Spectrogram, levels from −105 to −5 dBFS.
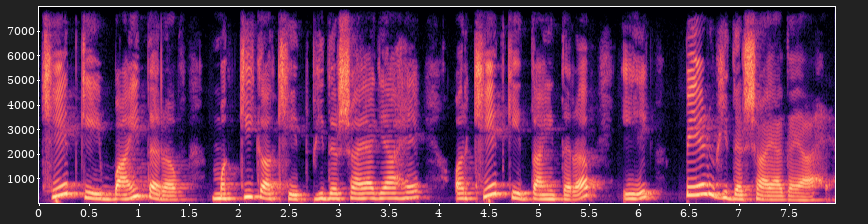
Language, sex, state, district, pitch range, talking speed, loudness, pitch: Hindi, female, Bihar, Bhagalpur, 180-245 Hz, 175 wpm, -19 LUFS, 205 Hz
